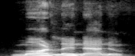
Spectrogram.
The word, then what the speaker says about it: Marleneanu: So pronounce it for us one more time, Coach. Marleneanu.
